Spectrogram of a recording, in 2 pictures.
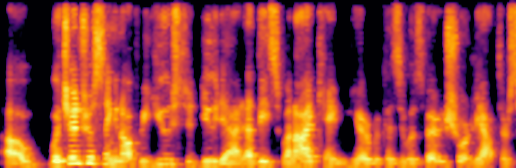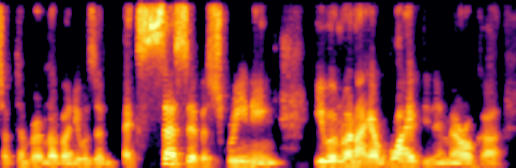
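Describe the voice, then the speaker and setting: A woman's voice: deep voice, fairly quick, a bit bright. A woman hosting an online Q&A over a video call, speaking hesitantly with many fillers. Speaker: host. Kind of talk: moderating an online Q&A.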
